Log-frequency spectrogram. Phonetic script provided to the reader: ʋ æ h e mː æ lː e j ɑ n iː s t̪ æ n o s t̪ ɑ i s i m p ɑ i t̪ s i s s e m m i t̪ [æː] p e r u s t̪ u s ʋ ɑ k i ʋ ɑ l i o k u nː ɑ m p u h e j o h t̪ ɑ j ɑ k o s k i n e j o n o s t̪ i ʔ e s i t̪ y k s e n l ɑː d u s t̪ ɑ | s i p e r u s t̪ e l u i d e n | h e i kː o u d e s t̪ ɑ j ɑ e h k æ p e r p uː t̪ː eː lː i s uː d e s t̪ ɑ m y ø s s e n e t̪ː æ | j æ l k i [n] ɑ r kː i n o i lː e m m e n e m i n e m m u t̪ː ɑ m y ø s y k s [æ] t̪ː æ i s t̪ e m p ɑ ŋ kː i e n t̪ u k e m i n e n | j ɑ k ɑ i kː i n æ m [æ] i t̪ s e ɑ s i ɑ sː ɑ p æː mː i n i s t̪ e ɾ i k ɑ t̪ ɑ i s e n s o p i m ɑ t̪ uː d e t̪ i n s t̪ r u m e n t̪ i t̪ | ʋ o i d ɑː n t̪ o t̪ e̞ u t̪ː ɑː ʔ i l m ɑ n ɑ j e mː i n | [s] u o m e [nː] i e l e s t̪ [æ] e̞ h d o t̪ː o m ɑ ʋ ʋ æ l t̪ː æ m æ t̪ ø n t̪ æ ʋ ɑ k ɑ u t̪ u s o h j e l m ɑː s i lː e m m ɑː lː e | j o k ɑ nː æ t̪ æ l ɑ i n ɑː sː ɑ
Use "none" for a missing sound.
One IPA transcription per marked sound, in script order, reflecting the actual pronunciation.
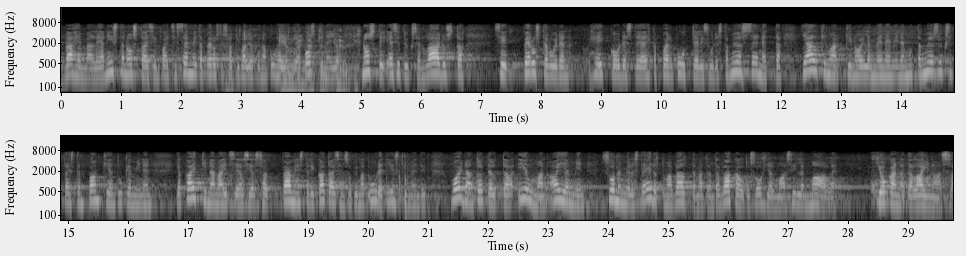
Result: æ, m, i, æ, s, mː, æ

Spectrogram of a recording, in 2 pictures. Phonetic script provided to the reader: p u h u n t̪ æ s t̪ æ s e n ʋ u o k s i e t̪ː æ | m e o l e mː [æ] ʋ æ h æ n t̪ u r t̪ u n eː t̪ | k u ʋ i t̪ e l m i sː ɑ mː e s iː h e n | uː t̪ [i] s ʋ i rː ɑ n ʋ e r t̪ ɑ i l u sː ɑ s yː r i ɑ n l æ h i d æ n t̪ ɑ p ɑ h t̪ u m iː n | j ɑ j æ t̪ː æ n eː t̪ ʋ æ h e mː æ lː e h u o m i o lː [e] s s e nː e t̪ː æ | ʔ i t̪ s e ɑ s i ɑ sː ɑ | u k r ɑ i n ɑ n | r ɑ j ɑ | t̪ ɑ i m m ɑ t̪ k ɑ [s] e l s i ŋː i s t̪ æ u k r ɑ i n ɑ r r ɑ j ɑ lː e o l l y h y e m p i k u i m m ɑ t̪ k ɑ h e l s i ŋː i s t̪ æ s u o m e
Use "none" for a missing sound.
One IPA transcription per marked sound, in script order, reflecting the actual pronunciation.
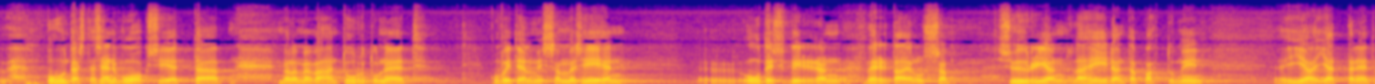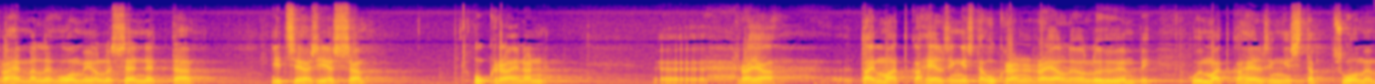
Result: e, i, e, h

